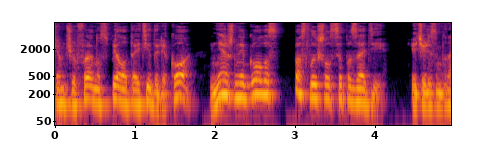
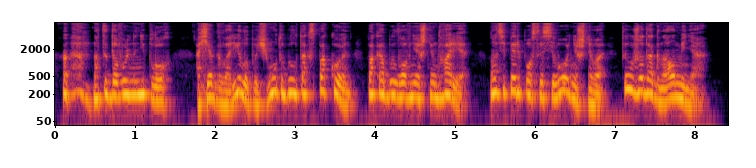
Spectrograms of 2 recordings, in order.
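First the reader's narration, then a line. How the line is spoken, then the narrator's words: Joyful. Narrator (Russian): радостно произнесла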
